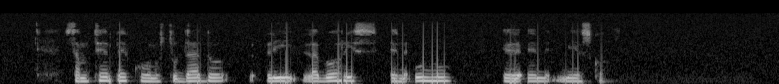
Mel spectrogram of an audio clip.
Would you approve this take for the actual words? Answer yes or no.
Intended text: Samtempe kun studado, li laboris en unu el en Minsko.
yes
